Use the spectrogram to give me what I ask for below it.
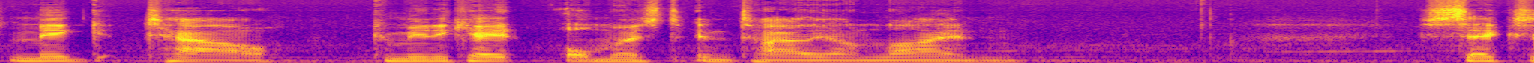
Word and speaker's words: MGTOW: dollar habla members of Macau pronounced Mik Tao communicate almost entirely online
